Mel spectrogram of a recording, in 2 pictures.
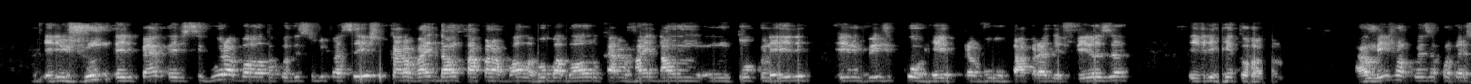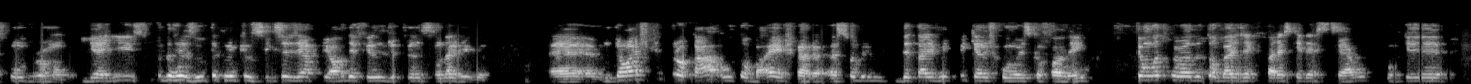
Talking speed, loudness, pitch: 210 wpm, -16 LUFS, 185 Hz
